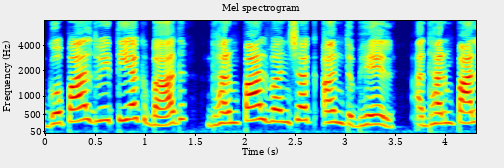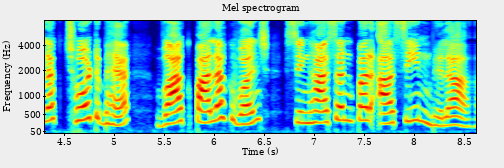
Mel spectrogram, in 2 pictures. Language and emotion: Maithili, neutral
